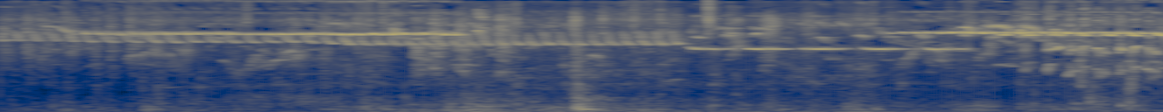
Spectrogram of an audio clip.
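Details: Red-billed leiothrix song: rapid trilled notes run into long, high, clear whistled phrases, with a steady higher whistle near the end and some soft background rustling.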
